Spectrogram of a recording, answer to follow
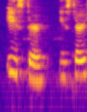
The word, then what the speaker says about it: Easter: tem um som de i então basicamente você pronuncia ister Sandy certo temos de Páscoa está indo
